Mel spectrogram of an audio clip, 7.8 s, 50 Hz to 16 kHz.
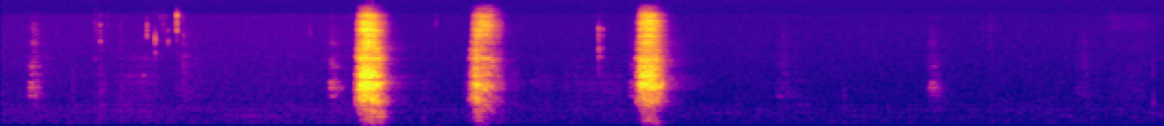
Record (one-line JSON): {"exhalation_length": "7.8 s", "exhalation_amplitude": 23168, "exhalation_signal_mean_std_ratio": 0.18, "survey_phase": "beta (2021-08-13 to 2022-03-07)", "age": "45-64", "gender": "Female", "wearing_mask": "No", "symptom_fatigue": true, "smoker_status": "Never smoked", "respiratory_condition_asthma": false, "respiratory_condition_other": false, "recruitment_source": "REACT", "submission_delay": "5 days", "covid_test_result": "Negative", "covid_test_method": "RT-qPCR", "influenza_a_test_result": "Unknown/Void", "influenza_b_test_result": "Unknown/Void"}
